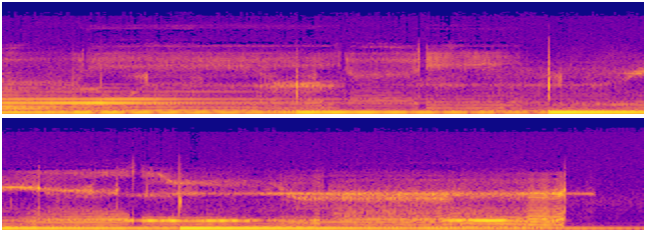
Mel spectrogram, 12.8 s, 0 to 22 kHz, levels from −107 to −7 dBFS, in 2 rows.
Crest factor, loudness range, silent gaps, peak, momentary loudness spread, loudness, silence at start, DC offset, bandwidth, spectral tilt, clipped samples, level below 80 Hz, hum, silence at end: 16 dB; 5 LU; none; -4 dBFS; 13 LU; -21 LUFS; 0 s; under 0.1%; 4.6 kHz; -9 dB/octave; under 0.1%; -22 dBFS; none; 0.05 s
